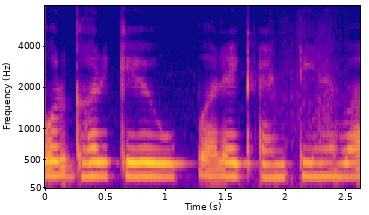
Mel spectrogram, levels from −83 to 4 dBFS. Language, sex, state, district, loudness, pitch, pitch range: Hindi, female, Bihar, West Champaran, -13 LUFS, 225 Hz, 220-230 Hz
